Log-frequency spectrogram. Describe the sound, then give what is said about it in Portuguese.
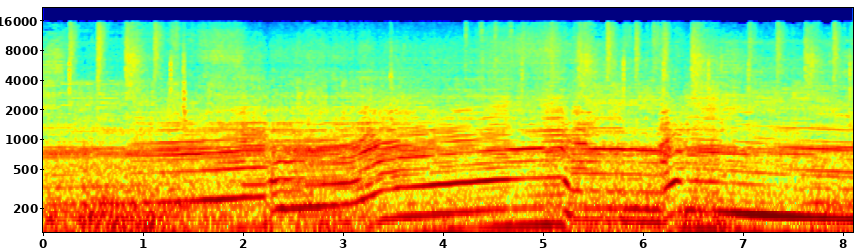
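A sports car engine rumbles loudly and steadily, its deep growl climbing in pitch a couple of times as the driver accelerates and it settles, with no voices. “Olha, olha o ronco do motor, gente. Vou até acelerar um pouquinho agora.”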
